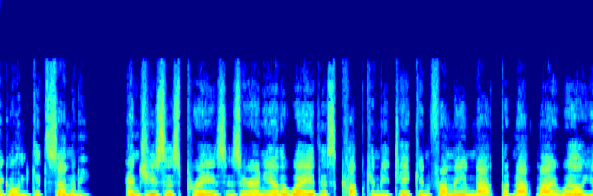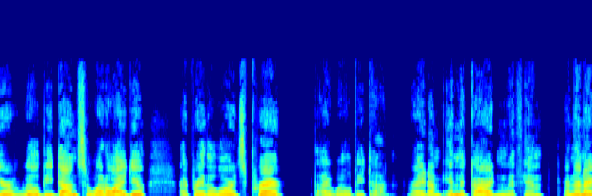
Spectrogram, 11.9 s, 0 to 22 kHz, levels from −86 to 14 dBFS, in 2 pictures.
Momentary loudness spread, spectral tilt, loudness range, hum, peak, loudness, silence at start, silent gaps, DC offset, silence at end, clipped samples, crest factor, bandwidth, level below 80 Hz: 11 LU; -5.5 dB/octave; 3 LU; none; -4 dBFS; -22 LUFS; 0 s; 0.98-1.16 s, 11.42-11.50 s; under 0.1%; 0 s; under 0.1%; 18 dB; 15.5 kHz; -44 dBFS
